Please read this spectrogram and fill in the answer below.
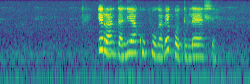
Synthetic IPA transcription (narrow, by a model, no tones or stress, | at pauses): irandʱalijakʰupʰuk̬aɓɛɡ̥ʱod̥ʱulɛːɬɛ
